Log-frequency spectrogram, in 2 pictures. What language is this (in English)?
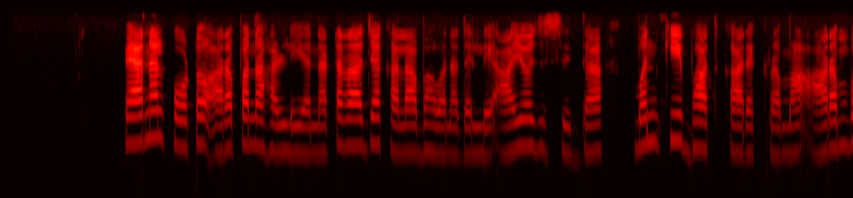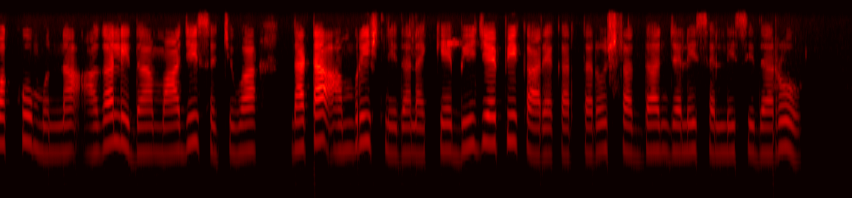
Kannada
